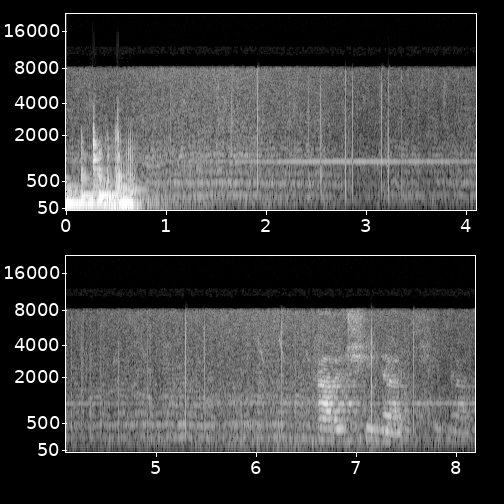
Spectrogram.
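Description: A loud, low buzz that cuts off abruptly less than a second in, over a faint steady high tone. Around seven seconds in comes a short cluster of falling tones.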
